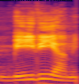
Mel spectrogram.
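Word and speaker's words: Miriam: 말의 뿌리가 같다는 것입니다 이 마리아의 이 히브리 식 구 약 10 발음이 뭐냐면 미리암 입니다 미리암 많이 들어보셨죠 이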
